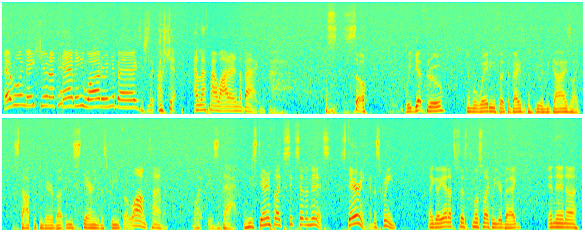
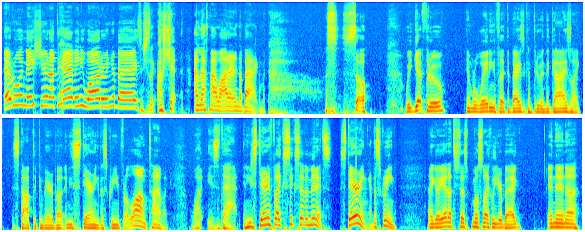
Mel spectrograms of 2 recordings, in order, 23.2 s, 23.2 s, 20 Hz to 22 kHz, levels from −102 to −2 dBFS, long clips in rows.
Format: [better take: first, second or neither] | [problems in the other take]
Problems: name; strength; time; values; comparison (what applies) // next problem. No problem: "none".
second | hiss; loud; throughout; 5 dB below the speech; faint in the second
